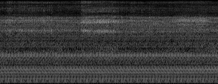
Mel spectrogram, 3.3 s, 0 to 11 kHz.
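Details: Steady buzzing motor hum with fast regular pulsing, about 180 a minute, from a Philips nebulizer compressor delivering Ventolin for a child with a cold and cough.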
